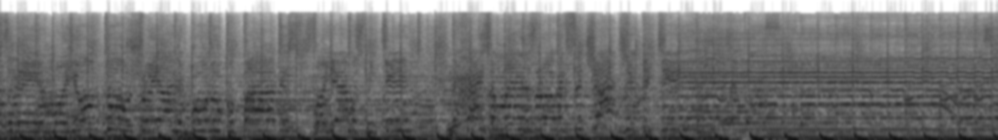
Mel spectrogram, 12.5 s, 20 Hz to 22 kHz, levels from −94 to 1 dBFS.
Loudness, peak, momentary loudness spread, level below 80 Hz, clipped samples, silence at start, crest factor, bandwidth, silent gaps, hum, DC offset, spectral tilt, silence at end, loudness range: -9 LUFS; 0 dBFS; 2 LU; -14 dBFS; 0.3%; 0 s; 8 dB; 16 kHz; none; none; under 0.1%; -4 dB/octave; 0 s; 1 LU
